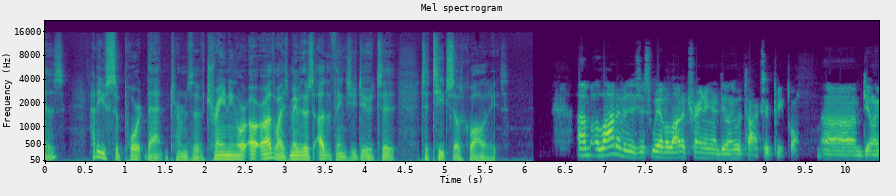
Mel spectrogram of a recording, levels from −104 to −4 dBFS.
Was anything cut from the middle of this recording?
no; 0 cuts

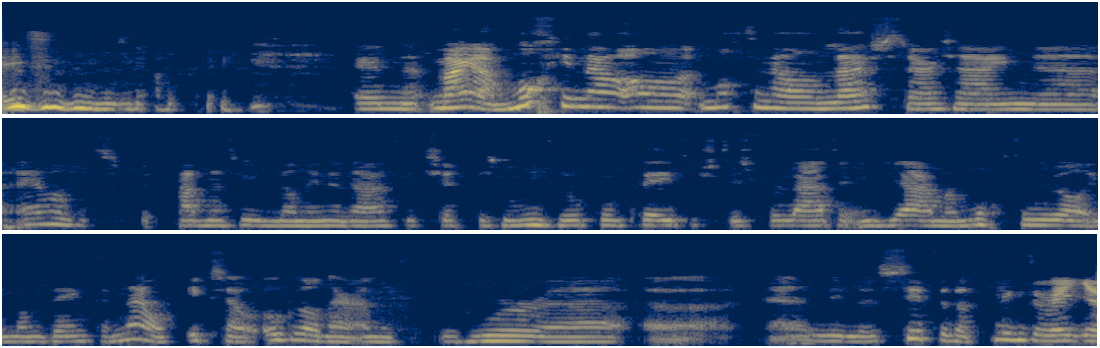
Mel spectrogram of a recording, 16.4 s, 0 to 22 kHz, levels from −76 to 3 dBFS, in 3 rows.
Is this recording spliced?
yes; 2 cuts; at 6.2 s, 11.8 s

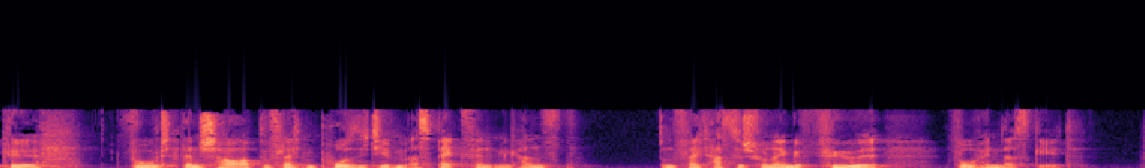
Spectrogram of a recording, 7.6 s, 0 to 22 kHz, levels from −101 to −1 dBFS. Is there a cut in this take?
yes; 2 cuts; at 1.2 s, 4.4 s

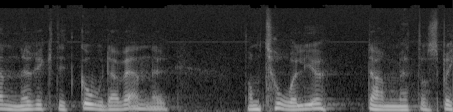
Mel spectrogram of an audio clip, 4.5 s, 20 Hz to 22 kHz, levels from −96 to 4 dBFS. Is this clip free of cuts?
yes; 0 cuts

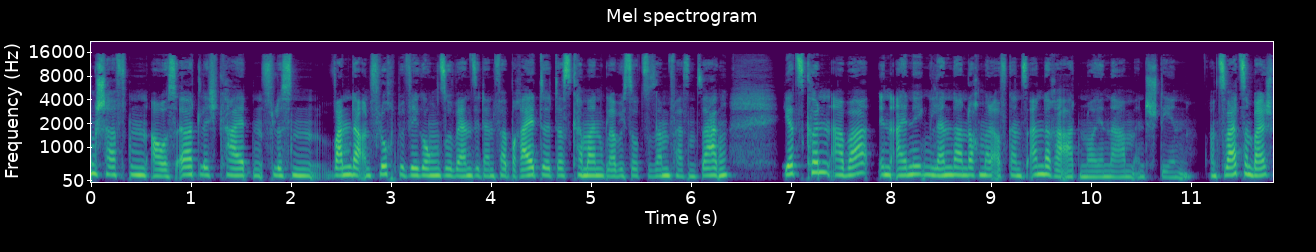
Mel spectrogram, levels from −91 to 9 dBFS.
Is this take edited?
yes; 1 cut; at 1.7 s

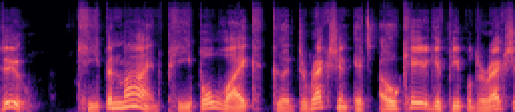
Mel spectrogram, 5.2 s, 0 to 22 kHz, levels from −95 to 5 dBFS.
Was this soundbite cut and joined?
no; 0 cuts

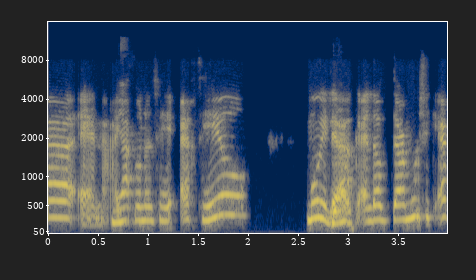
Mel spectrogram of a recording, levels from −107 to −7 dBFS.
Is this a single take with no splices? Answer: yes; 0 cuts

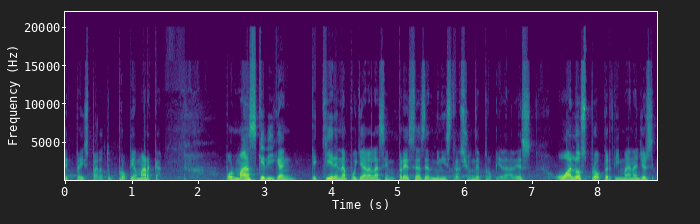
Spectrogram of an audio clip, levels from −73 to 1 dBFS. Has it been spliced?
no; 0 cuts

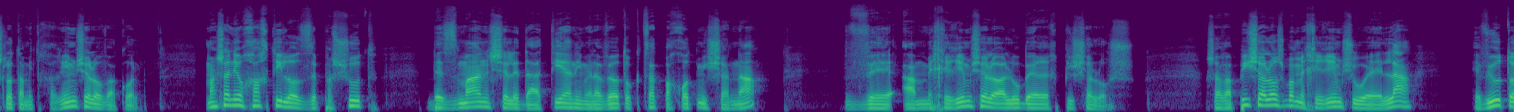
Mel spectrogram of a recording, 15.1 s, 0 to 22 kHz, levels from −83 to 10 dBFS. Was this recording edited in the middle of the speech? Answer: yes; 1 cut; at 2.0 s

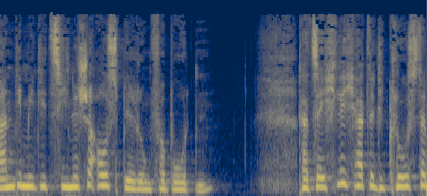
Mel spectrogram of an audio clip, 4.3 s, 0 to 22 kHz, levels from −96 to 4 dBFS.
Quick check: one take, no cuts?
no; 1 cut; at 3.0 s

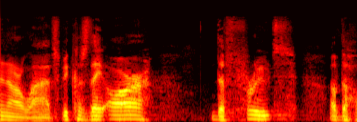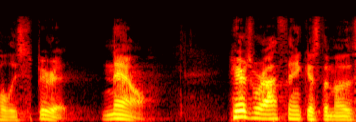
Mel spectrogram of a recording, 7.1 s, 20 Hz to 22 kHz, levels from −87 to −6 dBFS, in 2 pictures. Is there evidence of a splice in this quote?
no; 0 cuts

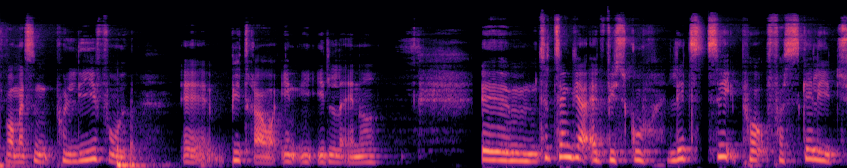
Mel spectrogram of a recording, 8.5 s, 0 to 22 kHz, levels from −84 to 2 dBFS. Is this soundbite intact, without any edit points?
no; 1 cut; at 4.7 s

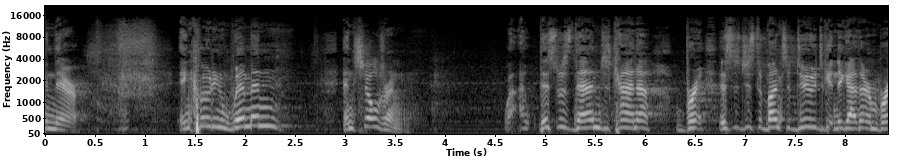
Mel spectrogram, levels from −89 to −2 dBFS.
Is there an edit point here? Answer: yes; 1 cut; at 4.9 s

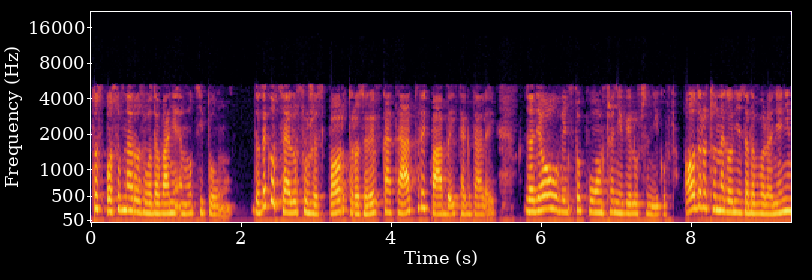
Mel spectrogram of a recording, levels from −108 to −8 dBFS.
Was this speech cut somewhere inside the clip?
yes; 3 cuts; at 4.5 s, 5.7 s, 7.7 s

